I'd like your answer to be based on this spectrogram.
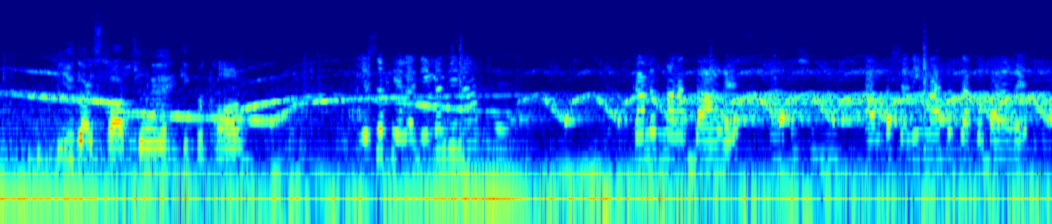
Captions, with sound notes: Can you guys talk her, keep her calm. (medic speaking foreign language)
